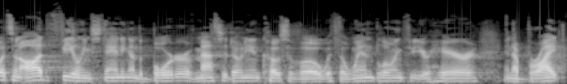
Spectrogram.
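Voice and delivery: ordinary delivery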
